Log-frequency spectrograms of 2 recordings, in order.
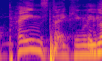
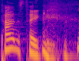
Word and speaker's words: painstaking: Like, so Kedge, the way Kedge tells stories sometimes are painstakingly long. – Exactly. – How would you say it? Pantstaking. – But I just discovered this week that it's actually pains taking.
